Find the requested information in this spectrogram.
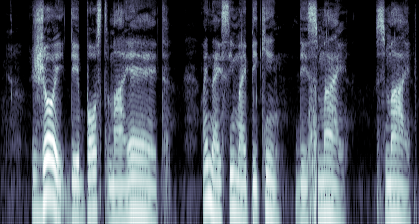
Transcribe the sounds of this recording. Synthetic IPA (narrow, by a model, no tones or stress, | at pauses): d͡ʒɔjdebɔstmaɪɛd | wɛ̃naɪsimaɪpikʰĩn | desmal | sma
